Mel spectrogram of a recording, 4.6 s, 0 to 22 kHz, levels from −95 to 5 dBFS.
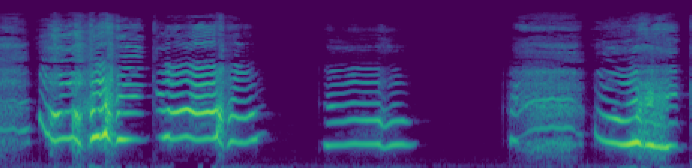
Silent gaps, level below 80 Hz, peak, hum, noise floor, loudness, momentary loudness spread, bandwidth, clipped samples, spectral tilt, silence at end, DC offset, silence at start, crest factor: none; -68 dBFS; -2 dBFS; none; -80 dBFS; -19 LUFS; 20 LU; 15 kHz; under 0.1%; 1.5 dB/octave; 0.1 s; under 0.1%; 0 s; 22 dB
